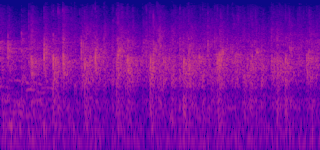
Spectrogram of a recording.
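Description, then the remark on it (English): A crowd applauds steadily, many hands clapping in a dense, continuous patter that holds at an even, moderately loud level throughout with no voices on top. “And if you didn't clap, I'll just assume you meant to, but your hands are broken.”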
